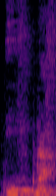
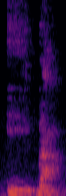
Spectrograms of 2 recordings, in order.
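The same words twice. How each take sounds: The two takes are said the same way.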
